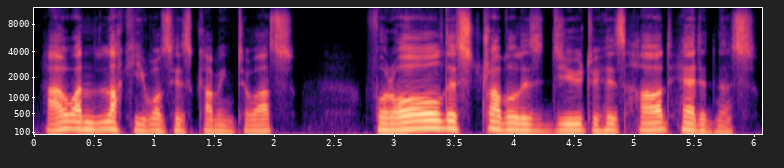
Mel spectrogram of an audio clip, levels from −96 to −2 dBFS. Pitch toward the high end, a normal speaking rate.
No: low, 130 Hz; average, 170 wpm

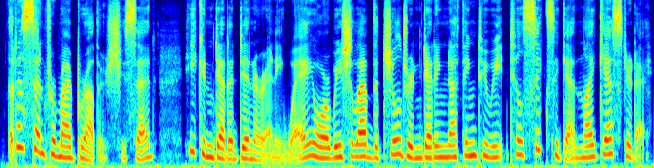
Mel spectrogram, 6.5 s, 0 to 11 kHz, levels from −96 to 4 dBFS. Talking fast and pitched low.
No: fast, 265 wpm; high, 230 Hz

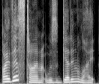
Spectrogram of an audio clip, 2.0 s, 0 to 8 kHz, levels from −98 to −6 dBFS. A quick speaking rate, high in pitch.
Yes: fast, 210 wpm; high, 220 Hz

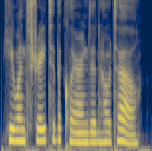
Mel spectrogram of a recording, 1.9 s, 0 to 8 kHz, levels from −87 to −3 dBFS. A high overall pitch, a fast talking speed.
Yes: high, 200 Hz; fast, 220 wpm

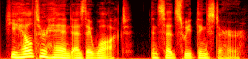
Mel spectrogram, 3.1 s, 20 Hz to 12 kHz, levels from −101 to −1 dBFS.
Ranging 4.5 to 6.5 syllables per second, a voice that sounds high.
No: 5.0 syllables/s; low, 115 Hz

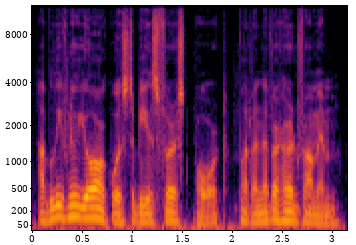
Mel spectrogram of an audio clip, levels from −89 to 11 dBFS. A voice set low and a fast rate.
Yes: very low, 90 Hz; fast, 305 wpm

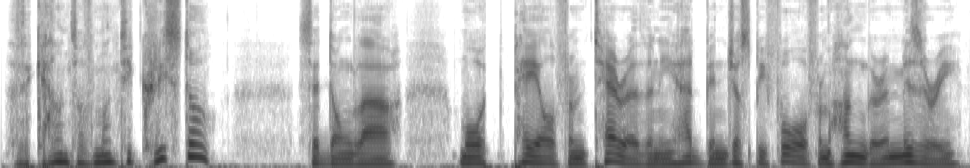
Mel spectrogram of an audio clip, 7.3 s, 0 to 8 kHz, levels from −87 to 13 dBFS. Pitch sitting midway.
No: low, 105 Hz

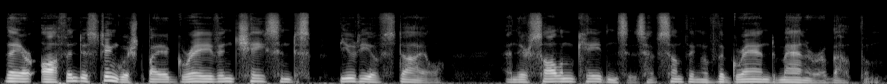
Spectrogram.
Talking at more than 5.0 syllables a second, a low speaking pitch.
Yes: 5.2 syllables/s; low, 115 Hz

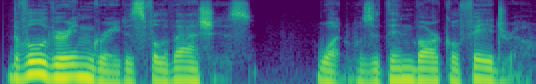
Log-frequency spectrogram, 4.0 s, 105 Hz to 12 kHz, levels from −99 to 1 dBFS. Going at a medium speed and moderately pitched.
No: average, 165 wpm; low, 130 Hz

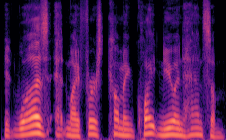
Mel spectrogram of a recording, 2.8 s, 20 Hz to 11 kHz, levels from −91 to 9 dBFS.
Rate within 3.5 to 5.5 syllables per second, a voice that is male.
Yes: 5.2 syllables/s; male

